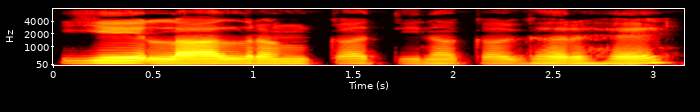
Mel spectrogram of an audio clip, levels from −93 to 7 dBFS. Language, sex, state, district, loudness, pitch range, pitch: Hindi, male, Arunachal Pradesh, Lower Dibang Valley, -18 LUFS, 115-120 Hz, 115 Hz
